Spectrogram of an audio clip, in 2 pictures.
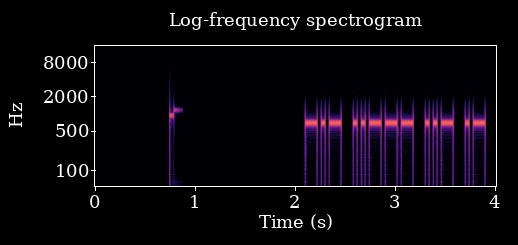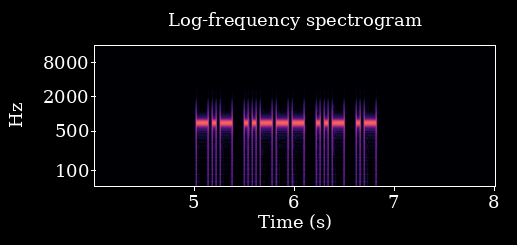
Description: Morse code, heard as a keyed tone, about 30 wpm, 700 Hz. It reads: K2UA K2UA
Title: Easy Call Signs Repeated 2x - 30wpm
